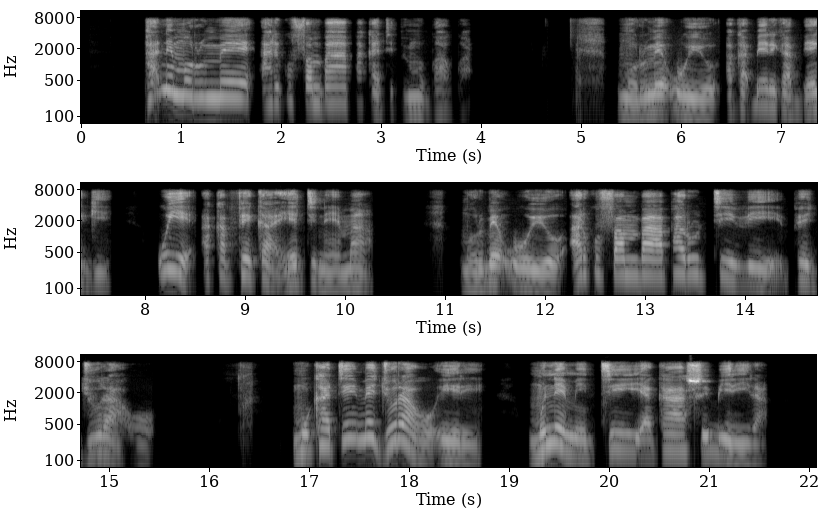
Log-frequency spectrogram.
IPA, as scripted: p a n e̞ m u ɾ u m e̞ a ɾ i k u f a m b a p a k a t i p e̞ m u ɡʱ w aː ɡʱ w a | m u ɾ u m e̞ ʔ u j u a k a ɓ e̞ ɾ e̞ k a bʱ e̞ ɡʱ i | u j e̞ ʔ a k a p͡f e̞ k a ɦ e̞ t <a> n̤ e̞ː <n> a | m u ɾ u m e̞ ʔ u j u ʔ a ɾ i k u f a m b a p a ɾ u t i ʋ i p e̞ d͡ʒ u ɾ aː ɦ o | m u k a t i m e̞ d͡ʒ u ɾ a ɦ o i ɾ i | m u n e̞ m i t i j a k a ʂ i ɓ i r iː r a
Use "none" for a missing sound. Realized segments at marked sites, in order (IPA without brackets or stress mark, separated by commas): i, m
